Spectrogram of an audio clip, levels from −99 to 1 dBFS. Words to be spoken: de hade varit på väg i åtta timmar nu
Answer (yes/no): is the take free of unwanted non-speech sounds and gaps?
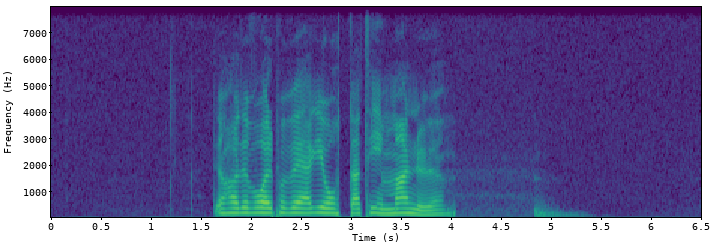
yes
